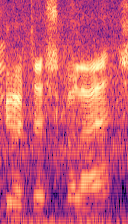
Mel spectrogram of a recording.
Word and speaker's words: Kürtőskalács: What's the right pronunciation? Yeah, Kürtőskalács.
